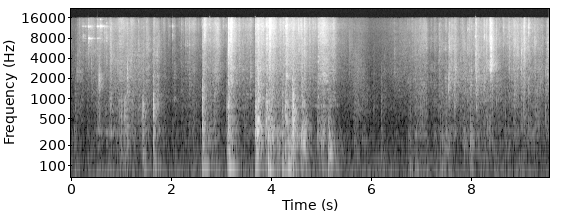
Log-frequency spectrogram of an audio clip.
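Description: Unpacking noises: rustling and light knocks as a bubble-wrapped board and loose plastic packing straps are handled. The busiest, loudest stretch comes around four to five seconds in, and it is quieter after that.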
